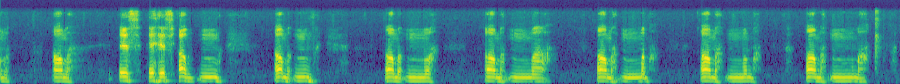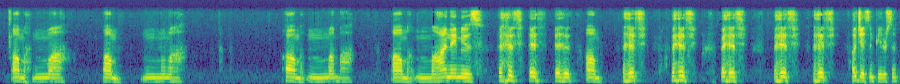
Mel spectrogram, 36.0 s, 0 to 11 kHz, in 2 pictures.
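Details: 29-year-old man who stutters, speaking with repeated words and phrases; stuttering.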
